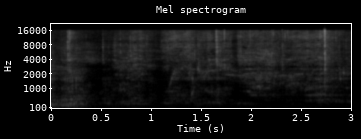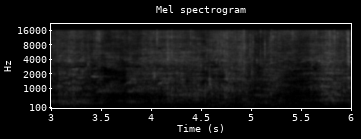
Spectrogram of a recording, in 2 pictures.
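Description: Wooden spoon stirring sugar into a pot of thin mocotó broth to melt it: faint sloshing of the liquid with light, scattered scrapes and clicks of the spoon against the pot.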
